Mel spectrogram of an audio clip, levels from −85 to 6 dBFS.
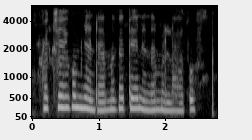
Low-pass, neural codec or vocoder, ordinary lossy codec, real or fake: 5.4 kHz; vocoder, 22.05 kHz, 80 mel bands, HiFi-GAN; none; fake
